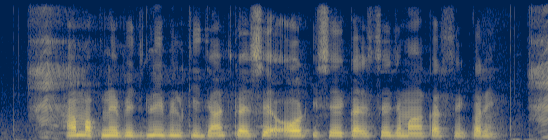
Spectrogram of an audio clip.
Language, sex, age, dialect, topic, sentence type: Hindi, male, 18-24, Awadhi Bundeli, banking, question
